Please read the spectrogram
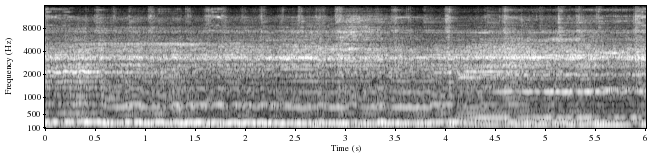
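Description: Live band playing an instrumental passage, led by acoustic and electric guitars over a sustained, steady backing.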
